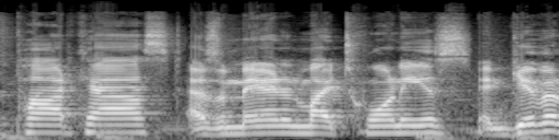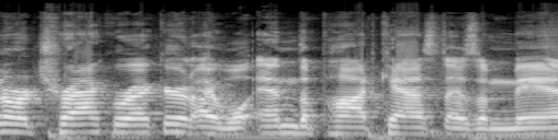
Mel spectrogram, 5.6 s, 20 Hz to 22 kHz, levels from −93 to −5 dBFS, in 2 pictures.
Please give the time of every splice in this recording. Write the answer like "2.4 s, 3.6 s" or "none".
0.8 s, 2.3 s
